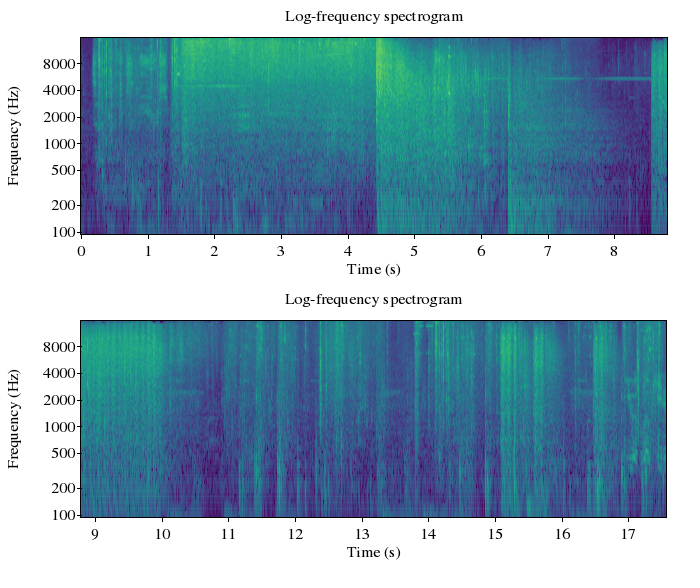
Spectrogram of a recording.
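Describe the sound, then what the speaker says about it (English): Shotgun and other gunfire in a Rainbow Six Siege match, a dense string of loud blasts and mechanical clatter with booming hits and bursts throughout, layered over game effects. "Shotgun going live."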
